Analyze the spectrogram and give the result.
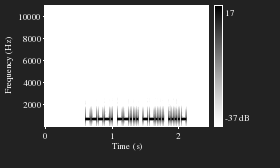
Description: Morse code, heard as a keyed tone, about 50 wpm, 700 Hz. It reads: 9774
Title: Numbers - 4-Digit 50wpm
